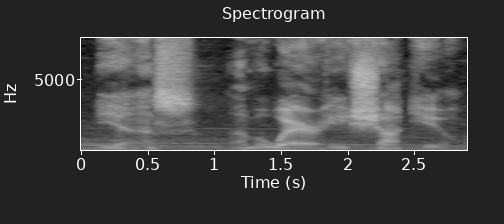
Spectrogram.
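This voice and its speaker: A grave older syndicate chairman in a video game cutscene. The voice is exceptionally deep, solemn and deliberate, as if holding secrets. Soft music sits underneath. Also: full character voice. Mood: serious, explanatory. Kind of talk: English video game dub acting.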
